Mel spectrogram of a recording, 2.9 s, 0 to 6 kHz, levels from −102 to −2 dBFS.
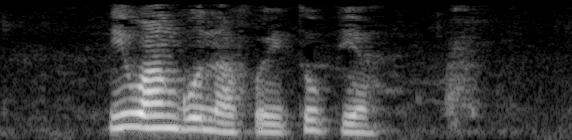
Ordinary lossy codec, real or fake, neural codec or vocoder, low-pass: MP3, 32 kbps; real; none; 5.4 kHz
